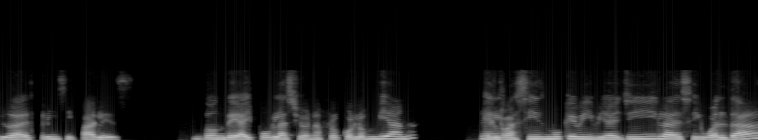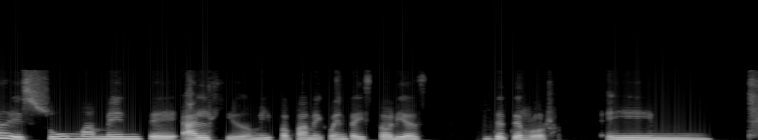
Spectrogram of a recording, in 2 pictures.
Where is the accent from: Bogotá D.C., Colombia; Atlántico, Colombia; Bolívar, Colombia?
Bogotá D.C., Colombia; Bogotá; born there; se encontraron en la vida en la ciudad de Bogotá, donde yo nací.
